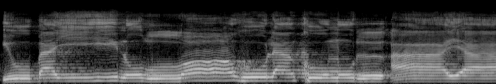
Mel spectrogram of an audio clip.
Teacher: Ya, panjangkan 6 harokat, huruf terakhir sukunkan. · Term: mad arid lis sukun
